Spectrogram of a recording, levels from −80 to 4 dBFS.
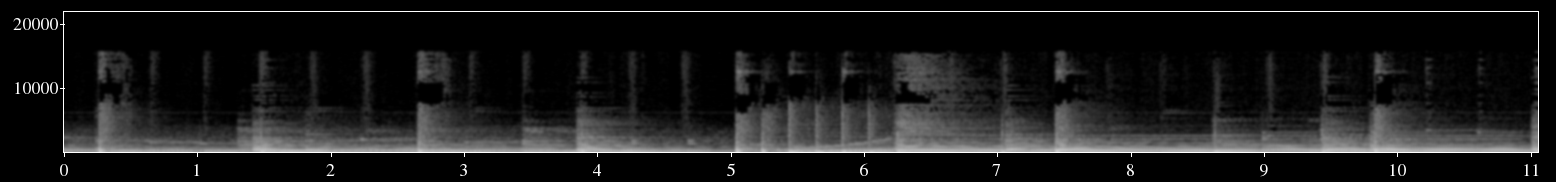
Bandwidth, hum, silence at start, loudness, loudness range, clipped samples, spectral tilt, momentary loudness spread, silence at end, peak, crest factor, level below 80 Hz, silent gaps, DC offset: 16 kHz; none; 0 s; -22 LUFS; 3 LU; under 0.1%; -7.5 dB/octave; 8 LU; 0 s; -4 dBFS; 16 dB; -30 dBFS; none; 1%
